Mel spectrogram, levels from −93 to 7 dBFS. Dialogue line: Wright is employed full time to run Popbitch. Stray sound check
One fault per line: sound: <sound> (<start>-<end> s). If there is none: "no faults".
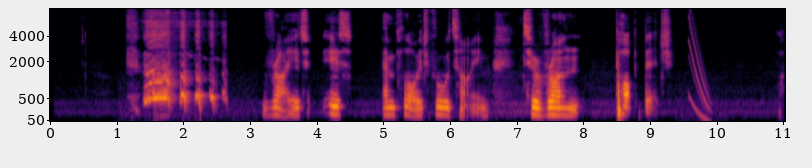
sound: laugh (1.2-2.7 s)
sound: chirp (9.6-10.0 s)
